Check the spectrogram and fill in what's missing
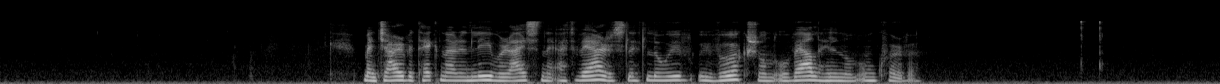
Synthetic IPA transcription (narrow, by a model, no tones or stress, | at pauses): mɛnt͡ʃaɹʋɪt̪ʰɛknaɾənliːʋəɹaɪsɪnə̰ʔaɪt̪ʋæːɹəslɪt̪luɪʋʊjʋøːkʃʊnʔo̰ːʋæːlhɪlnʊnʔʊ̰mkʰʋœɹʋə̰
